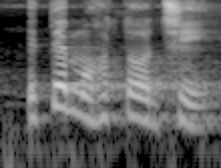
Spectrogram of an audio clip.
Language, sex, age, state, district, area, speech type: Odia, male, 30-45, Odisha, Kendrapara, urban, spontaneous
